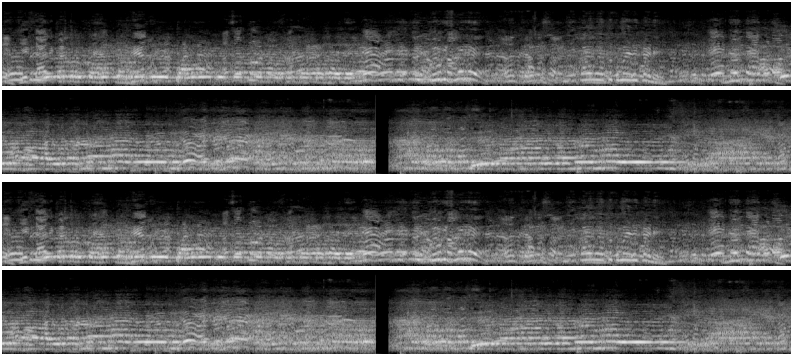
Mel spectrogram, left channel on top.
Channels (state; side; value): identical; both; correlation 1.00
